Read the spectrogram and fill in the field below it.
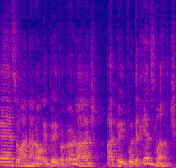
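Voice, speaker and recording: A woman's very deep, low voice comes through with audible room echo and noticeable background noise. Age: old. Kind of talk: casual chat.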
